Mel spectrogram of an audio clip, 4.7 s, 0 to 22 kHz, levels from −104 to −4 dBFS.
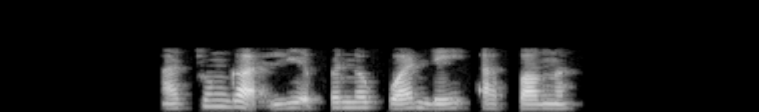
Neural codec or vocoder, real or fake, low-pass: none; real; 3.6 kHz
